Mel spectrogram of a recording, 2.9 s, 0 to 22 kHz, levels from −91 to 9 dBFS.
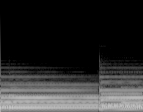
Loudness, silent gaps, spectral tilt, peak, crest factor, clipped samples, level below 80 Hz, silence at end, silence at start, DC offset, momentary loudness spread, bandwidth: -19 LUFS; none; -16 dB/octave; -6 dBFS; 10 dB; under 0.1%; -50 dBFS; 0 s; 0 s; under 0.1%; 4 LU; 1.9 kHz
